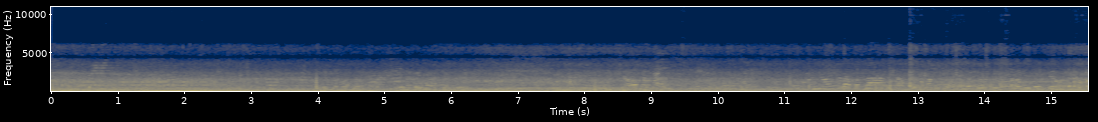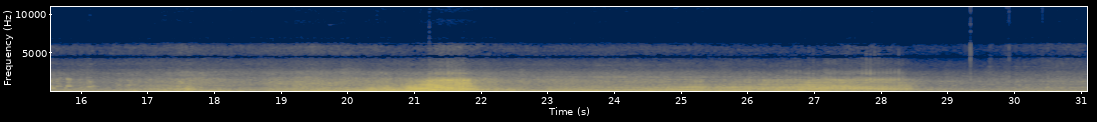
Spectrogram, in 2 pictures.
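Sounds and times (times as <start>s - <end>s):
vehicles passing: 0.0s - 31.0s.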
